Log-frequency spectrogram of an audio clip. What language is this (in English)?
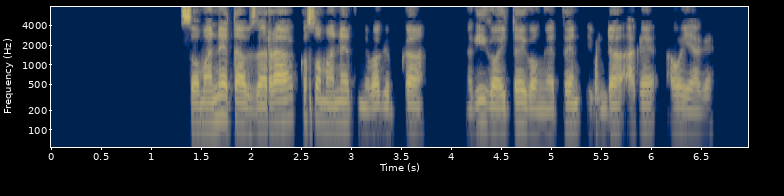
Kalenjin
